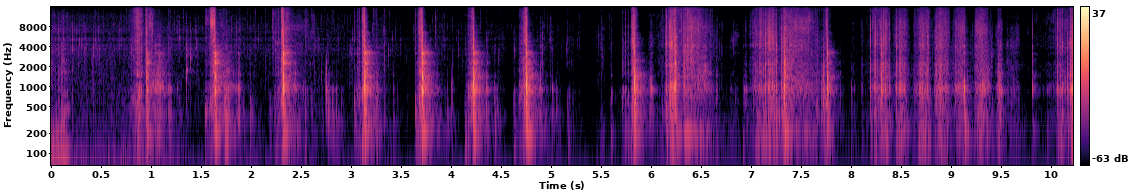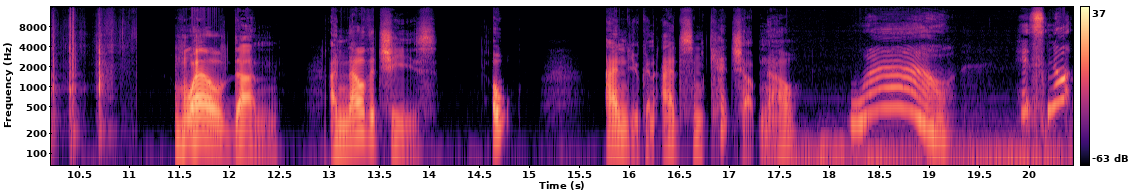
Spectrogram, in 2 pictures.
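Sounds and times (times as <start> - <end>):
knife chopping tomato, lettuce and onion for a hamburger: 0.8 - 5.0, 5.7 - 11.0
speech: 11.5 - 12.4, 13.0 - 14.8, 15.8 - 18.4, 19.9 - 20.4.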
